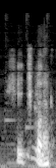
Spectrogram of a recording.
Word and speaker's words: Hitchcock: Por ejemplo, me recuerda mucho el tema de las películas de Alfred Hitchcock, ¿es así que se pronuncia? No sé si... – Hitchcock, las, sí.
